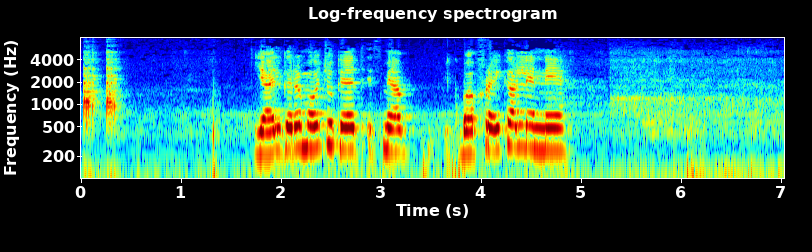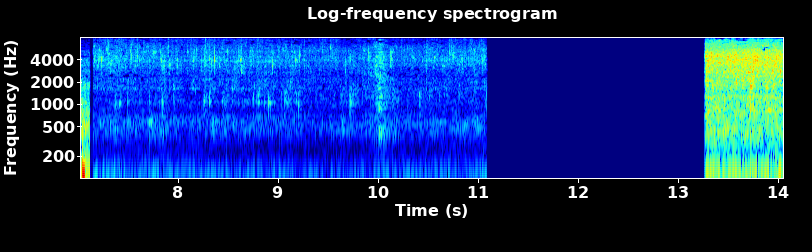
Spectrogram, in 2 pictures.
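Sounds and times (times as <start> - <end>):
meat sizzling in a frying pan: 13.3 - 14.0.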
